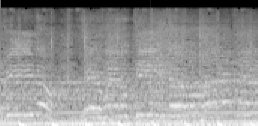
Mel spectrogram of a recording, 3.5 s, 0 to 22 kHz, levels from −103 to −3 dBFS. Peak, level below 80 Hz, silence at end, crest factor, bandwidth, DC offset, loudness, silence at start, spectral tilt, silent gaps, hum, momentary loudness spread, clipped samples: 0 dBFS; -14 dBFS; 0 s; 10 dB; 16.5 kHz; under 0.1%; -12 LUFS; 0 s; -6 dB/octave; none; none; 1 LU; under 0.1%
